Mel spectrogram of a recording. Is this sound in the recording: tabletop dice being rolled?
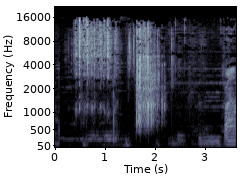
yes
